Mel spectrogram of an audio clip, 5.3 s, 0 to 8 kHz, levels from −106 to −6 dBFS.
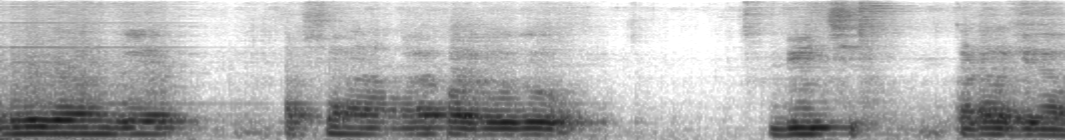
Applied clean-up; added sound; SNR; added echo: neural separator model SepFormer DNS4.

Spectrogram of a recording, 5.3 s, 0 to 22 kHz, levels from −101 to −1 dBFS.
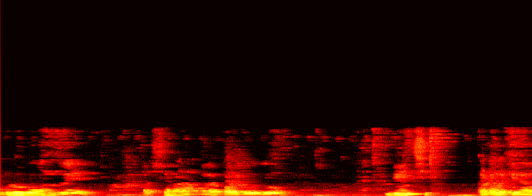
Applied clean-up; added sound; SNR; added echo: classical method WPE with log-MMSE.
